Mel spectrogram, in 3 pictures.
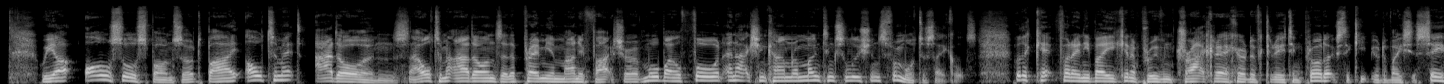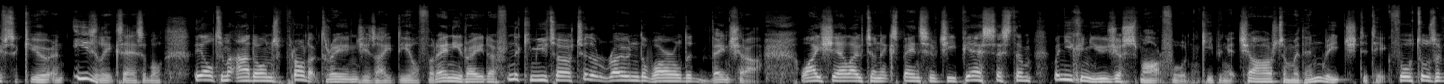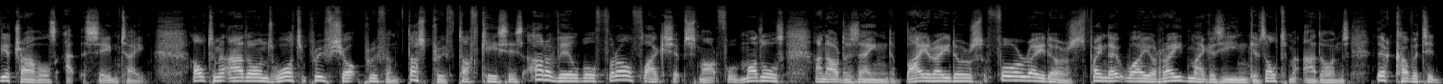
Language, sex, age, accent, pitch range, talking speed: English, male, 40-59, British, 110-170 Hz, 175 wpm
